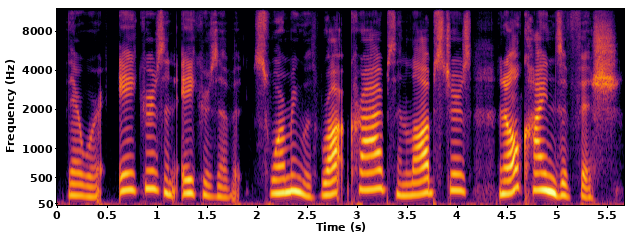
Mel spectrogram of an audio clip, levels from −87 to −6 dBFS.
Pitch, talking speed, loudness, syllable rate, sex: 230 Hz, 190 wpm, -17 LUFS, 5.0 syllables/s, female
